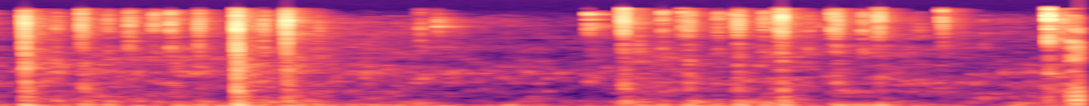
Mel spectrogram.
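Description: Typing on a computer keyboard: a run of irregular key clicks, with one louder click about a second in.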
